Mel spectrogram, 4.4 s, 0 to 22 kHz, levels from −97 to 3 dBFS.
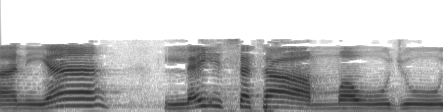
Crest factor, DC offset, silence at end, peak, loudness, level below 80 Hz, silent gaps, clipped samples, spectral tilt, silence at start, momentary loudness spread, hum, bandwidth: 14 dB; under 0.1%; 0 s; -4 dBFS; -18 LUFS; -44 dBFS; none; under 0.1%; -7 dB/octave; 0 s; 10 LU; none; 5.4 kHz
